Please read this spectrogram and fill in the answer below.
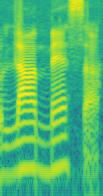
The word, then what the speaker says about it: la mesa: La mesa, how do you spell it? L A M E S A. Now, in Spanish, that would be la and then mesa because it's a la is like an article for female objects, feminine objects, and mesa is the word for table.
